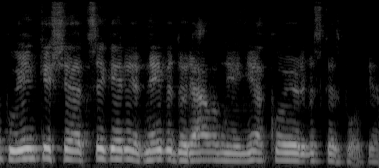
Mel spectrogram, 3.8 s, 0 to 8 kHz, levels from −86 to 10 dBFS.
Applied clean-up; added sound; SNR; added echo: neural mask model DeepFilterNet 3.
